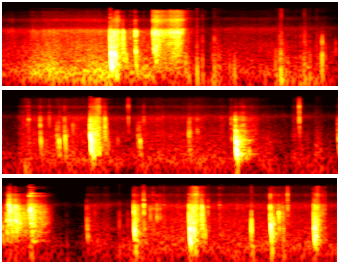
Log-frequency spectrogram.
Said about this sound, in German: alles explodiert.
